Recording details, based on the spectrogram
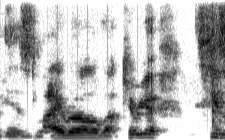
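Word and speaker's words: Valkyria: Russo you know how Vince Russo mispronounces things all the time he refers to her as Lyra velcro every single time in yeah he always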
